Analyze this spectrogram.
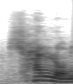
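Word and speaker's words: שלום: 에다가 야를 차야 되요 그래야 샬롬 이 정확한 발음이 게 # 식 아름 이것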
